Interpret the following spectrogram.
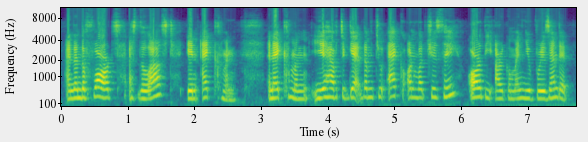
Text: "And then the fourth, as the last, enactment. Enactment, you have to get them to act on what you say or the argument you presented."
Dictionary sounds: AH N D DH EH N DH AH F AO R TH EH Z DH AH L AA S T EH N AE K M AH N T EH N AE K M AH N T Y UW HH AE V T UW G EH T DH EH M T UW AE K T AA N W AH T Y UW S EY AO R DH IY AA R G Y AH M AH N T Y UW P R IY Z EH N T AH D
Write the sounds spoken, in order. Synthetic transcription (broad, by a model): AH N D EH N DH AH F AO R S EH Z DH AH L AA S T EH N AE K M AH N T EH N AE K M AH N Y UW HH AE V T UW G EH T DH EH M T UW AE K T AA N W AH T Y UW S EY AO R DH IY AA R G Y AH M AH N T Y UW P R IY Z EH N T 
